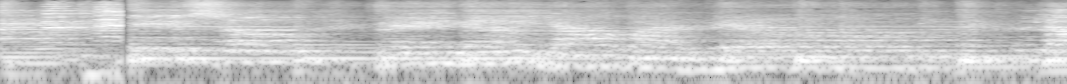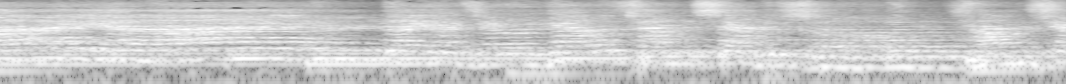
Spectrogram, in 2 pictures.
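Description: Live singing with acoustic guitar accompaniment, several voices on the tune. The music changes abruptly about half a second in.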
